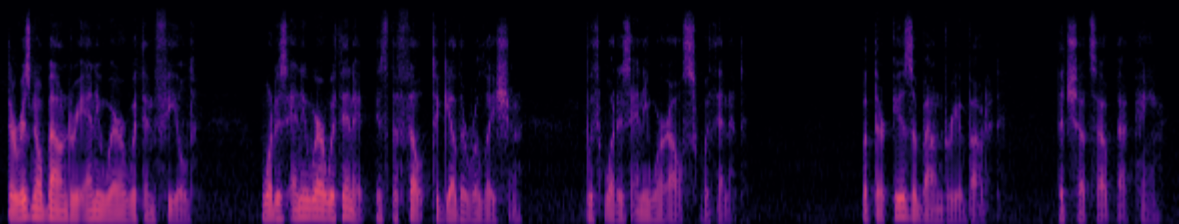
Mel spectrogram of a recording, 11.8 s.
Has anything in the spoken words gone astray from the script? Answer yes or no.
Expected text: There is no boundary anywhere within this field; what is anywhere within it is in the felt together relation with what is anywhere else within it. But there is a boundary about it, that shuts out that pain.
yes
